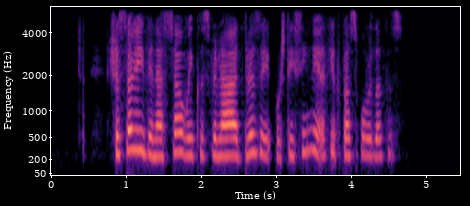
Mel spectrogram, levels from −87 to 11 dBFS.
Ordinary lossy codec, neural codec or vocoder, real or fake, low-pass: AAC, 32 kbps; codec, 16 kHz, 0.5 kbps, FunCodec, trained on LibriTTS, 25 frames a second; fake; 5.4 kHz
